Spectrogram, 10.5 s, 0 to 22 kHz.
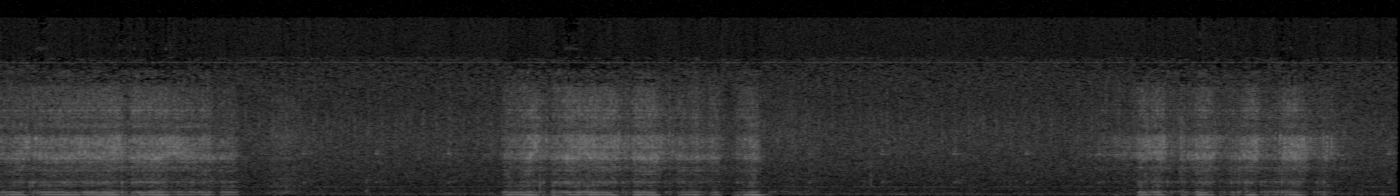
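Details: English Bulldog asleep after playing at the beach: three rattling, buzzing snores roughly every four seconds, about 14 breaths a minute, flat-faced dog's noisy sleep breathing; snoring.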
